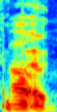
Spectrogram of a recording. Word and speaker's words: Voat: of oh boat vote voat well i i still have not heard of that it's pronounced coat sure i mean it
